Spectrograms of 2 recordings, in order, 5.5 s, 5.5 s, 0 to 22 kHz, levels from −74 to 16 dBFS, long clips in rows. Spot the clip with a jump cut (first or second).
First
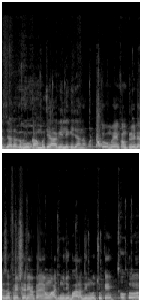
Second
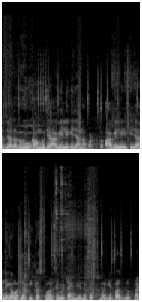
first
